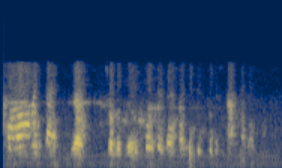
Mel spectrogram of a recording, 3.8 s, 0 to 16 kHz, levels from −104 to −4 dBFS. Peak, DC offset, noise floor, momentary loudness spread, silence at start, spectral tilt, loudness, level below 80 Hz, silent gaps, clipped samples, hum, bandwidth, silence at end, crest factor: -10 dBFS; under 0.1%; -53 dBFS; 14 LU; 0.05 s; -8 dB/octave; -30 LUFS; -68 dBFS; none; under 0.1%; none; 4 kHz; 0.4 s; 20 dB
